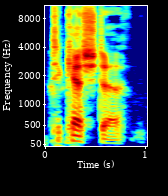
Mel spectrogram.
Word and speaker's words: Takeshita: I'm sure you, as your friends, you know, whenever you saw the name in a video game credit that said like Takeshita, like take Sheeta, right? – You pronounce that Takeshita because there's a wrestler named Takeshita, and I just learned that from wrestling.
